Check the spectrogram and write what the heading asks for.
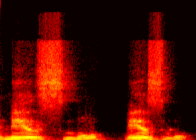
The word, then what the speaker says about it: mesmo: Mesmo também, a gente pronuncia o S com som do Z. Mesmo.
